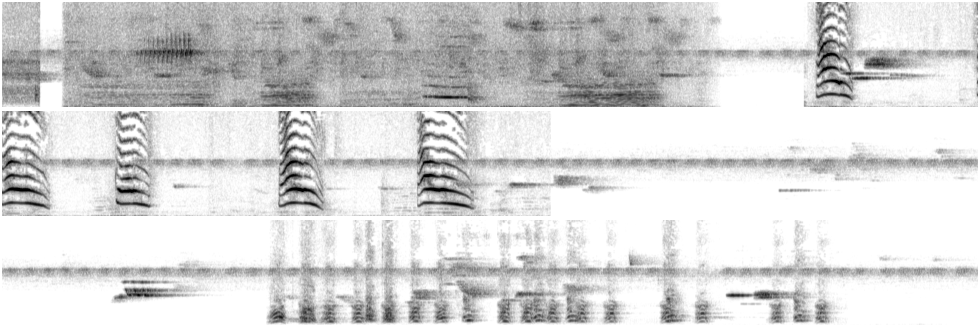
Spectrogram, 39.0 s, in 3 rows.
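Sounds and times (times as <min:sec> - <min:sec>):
brief high squeak: 0:10.8 - 0:11.5, 0:13.0 - 0:13.7, 0:14.3 - 0:15.1, 0:16.7 - 0:17.4, 0:18.1 - 0:19.4
puppies barking and yipping: 0:10.8 - 0:11.5, 0:12.1 - 0:15.1, 0:16.6 - 0:20.3, 0:29.6 - 0:34.2, 0:34.8 - 0:35.6, 0:36.3 - 0:37.1.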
